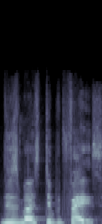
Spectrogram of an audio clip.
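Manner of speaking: playing-dumb teasing. Doing an impression of a cohost: impression of Brett Druck. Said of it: "my impression of you".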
